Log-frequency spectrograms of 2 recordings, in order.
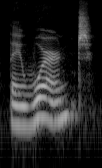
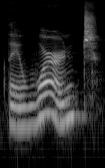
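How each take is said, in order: No difference in how they are said.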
